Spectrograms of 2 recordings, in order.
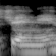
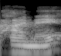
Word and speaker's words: Jamie: And it is spelled, my name is Jamie, not Jaime. A lot of people get it confused as Jaime.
